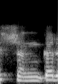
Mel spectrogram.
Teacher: तालव्य शकार क्योंकि तालु की सहायता से बोला जाता है।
